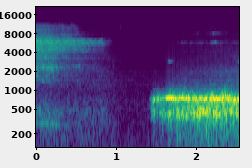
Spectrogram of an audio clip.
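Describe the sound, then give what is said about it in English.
A slow, deep cleansing breath taken as a breathing exercise: an airy, hissing inhale fades into a brief pause, then a fuller, steady breathy exhale with no talking. “Now, the first one is very slow, deep breathing.”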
